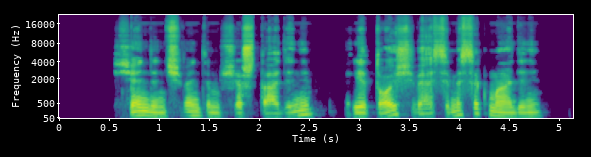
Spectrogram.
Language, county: Lithuanian, Vilnius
